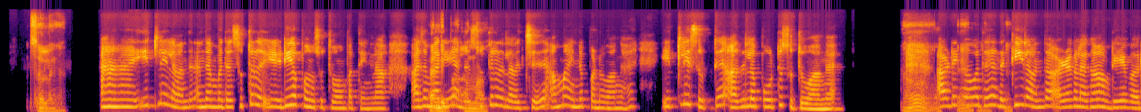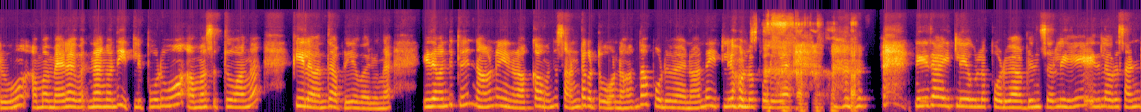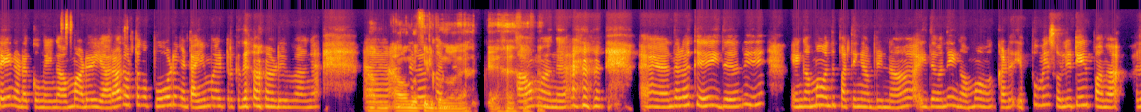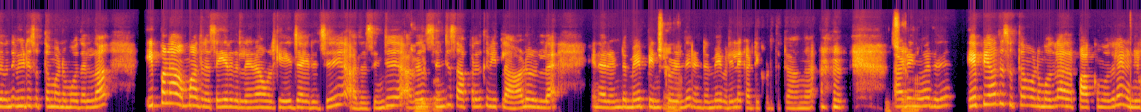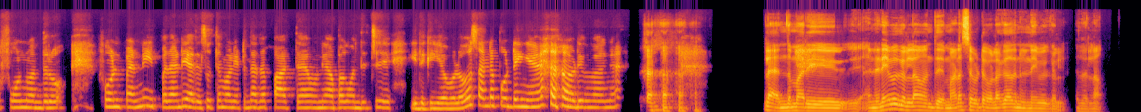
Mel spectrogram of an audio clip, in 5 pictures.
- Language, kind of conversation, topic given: Tamil, podcast, ஒரு குடும்பம் சார்ந்த ருசியான சமையல் நினைவு அல்லது கதையைப் பகிர்ந்து சொல்ல முடியுமா?
- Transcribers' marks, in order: inhale; laughing while speaking: "இட்லிய உள்ளே போடுவேன். நீ தான் இட்லிய உள்ளே போடுவ அப்படின்னு சொல்லி"; laugh; laughing while speaking: "டைம் ஆயிட்டுருக்குது அப்படிம்பாங்க"; laugh; laughing while speaking: "ஓகே"; chuckle; laughing while speaking: "போட்டீங்க அப்படிம்பாங்க"; laugh; inhale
